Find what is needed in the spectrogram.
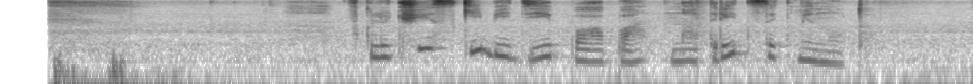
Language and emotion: Russian, neutral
